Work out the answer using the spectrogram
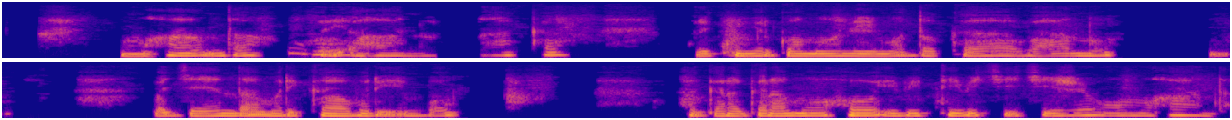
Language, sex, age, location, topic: Kinyarwanda, male, 18-24, Nyagatare, government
